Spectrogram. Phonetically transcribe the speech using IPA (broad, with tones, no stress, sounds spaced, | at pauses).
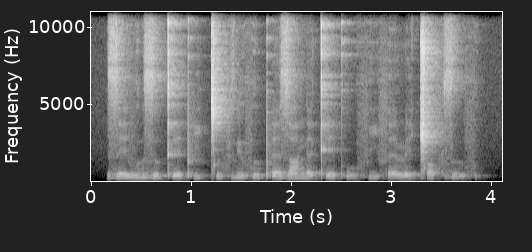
z e˩˥ v ɯ˩˥ z ɯ˨ kʼ e˩˥ pʼ i˦˥ ǀ ɯ˨˩˦ f lʲ ɯ˦˥ f ɯ˦˥ pʼ ɛ˩˥ z a˦˥ ŋ ɛ˨ kʼ e˦˨ pʼ u˨˩˦ f i˦˨ f ɛ˩˥ ɭ e˩˥ ǁ ʌ˦˥ f z ɯ˩˥ f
